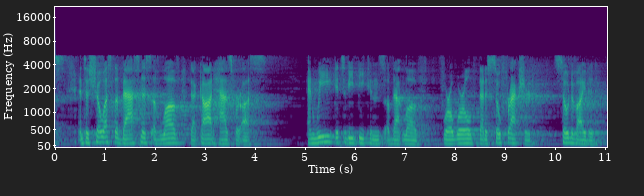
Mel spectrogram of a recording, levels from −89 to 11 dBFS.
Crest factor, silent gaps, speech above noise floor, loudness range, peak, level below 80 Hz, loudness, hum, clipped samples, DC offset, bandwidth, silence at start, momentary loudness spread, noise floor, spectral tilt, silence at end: 22 dB; none; 42 dB; 6 LU; -2 dBFS; -66 dBFS; -23 LUFS; none; under 0.1%; under 0.1%; 5.4 kHz; 0 s; 16 LU; -65 dBFS; -3.5 dB/octave; 0 s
